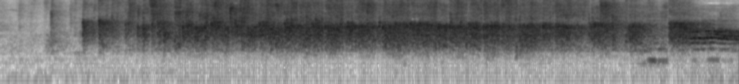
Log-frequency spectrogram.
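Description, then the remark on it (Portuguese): Sustained audience applause, a dense crackle of many hands clapping at steady loudness for several seconds after a brief quiet start, with a faint voice surfacing near the end. “os alunos e a, e que agradecem a aplauso.”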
